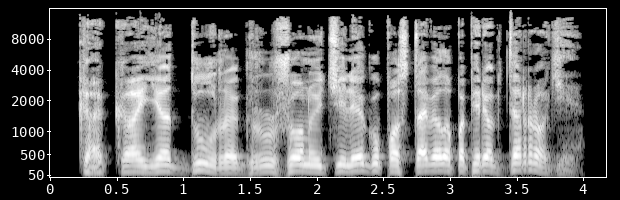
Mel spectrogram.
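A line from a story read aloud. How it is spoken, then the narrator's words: Hiss. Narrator (Russian): Зашипела она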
